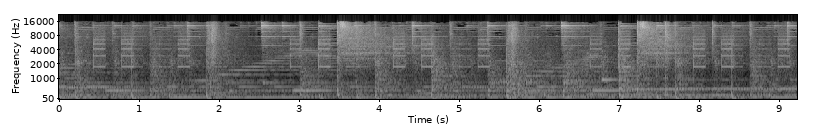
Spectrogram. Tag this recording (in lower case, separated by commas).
music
